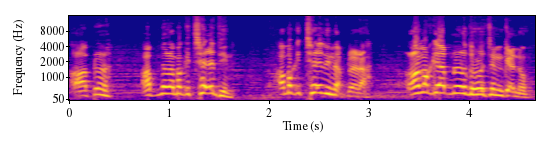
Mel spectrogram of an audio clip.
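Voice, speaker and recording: A man's voice: extremely high pitch, sing-song, fairly quick, fairly bright tone, soft background music, exaggerated voice. A man playing a cornered thief disguised as a frail old woman in an audio drama, pleading and protesting repetitively. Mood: panicked pleading. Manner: pleading, protesting, repeating himself.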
